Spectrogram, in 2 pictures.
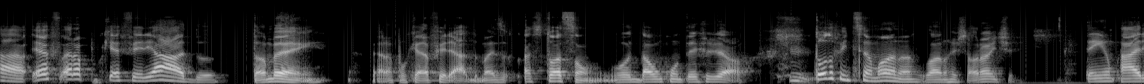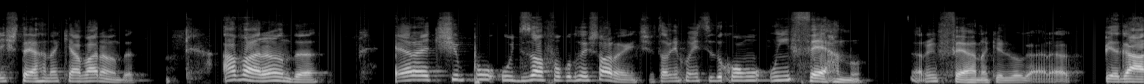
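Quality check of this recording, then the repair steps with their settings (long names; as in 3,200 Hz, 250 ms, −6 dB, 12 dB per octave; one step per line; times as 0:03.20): surface crackle 25 per second −28 dBFS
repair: click removal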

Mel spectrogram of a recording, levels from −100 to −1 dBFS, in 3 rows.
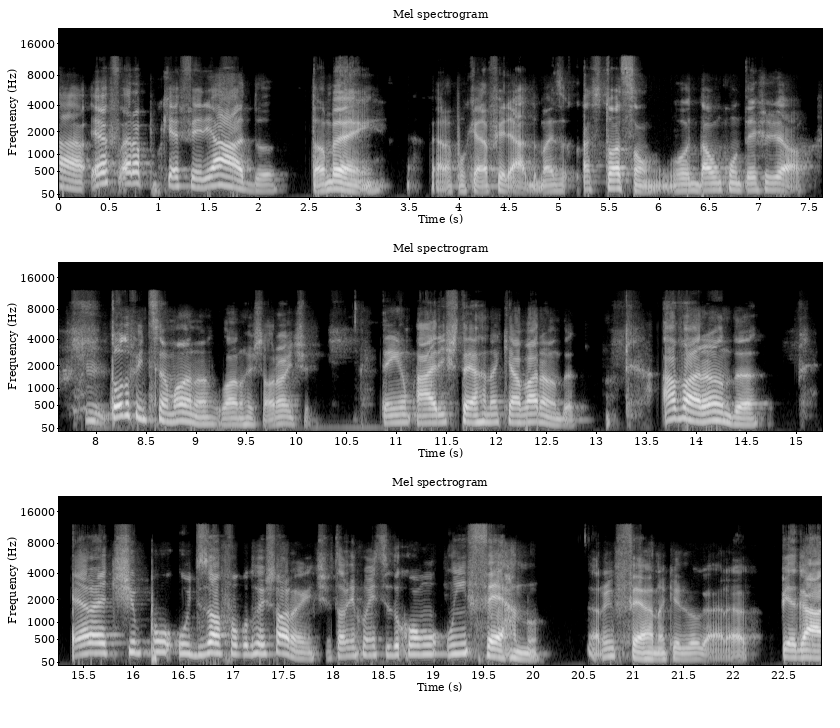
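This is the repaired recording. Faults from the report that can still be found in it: none of them is left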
